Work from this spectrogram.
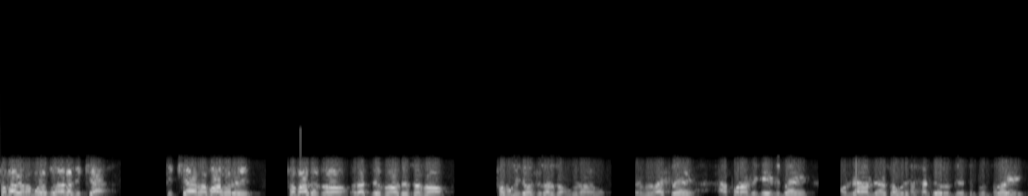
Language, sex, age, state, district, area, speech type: Odia, male, 45-60, Odisha, Sundergarh, rural, conversation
